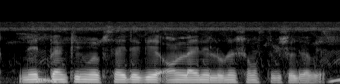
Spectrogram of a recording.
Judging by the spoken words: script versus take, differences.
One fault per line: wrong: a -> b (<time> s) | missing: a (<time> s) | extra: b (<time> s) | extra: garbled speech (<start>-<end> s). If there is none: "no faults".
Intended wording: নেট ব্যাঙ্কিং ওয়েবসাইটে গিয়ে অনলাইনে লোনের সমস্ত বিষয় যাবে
no faults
